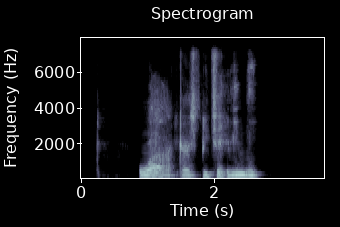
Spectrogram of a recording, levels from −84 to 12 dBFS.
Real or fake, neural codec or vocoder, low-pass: fake; codec, 44.1 kHz, 3.4 kbps, Pupu-Codec; 7.2 kHz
